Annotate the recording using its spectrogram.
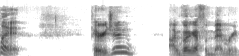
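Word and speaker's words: Pearrygin: How do you spell it? Perigen.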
